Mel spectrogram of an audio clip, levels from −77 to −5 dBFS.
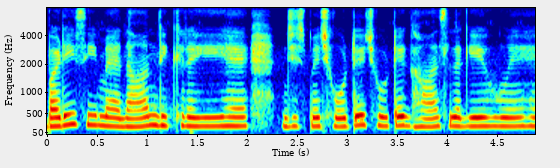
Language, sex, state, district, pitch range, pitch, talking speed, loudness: Hindi, female, Jharkhand, Ranchi, 200-215 Hz, 205 Hz, 160 wpm, -16 LUFS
